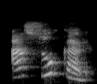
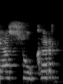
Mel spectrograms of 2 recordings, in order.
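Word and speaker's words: azúcar: Diferentemente de arte, a palavra açúcar nem entraria na regra de eufonia, porque a minha sílaba tônica ali não é o A, é o SU, né?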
